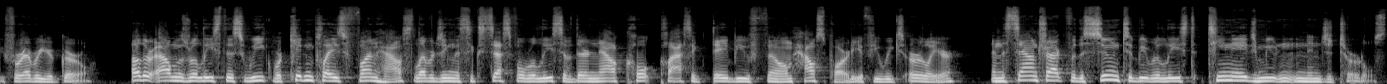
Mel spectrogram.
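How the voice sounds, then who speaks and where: A man's voice: a little high, creaky. A man of about forty, an enthusiastic podcast host talking about pop culture. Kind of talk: scripted narration and casual chat about pop culture.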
